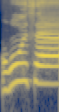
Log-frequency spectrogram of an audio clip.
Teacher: اس حرف مدہ کے بعد سبب مدہ حمزہ اسی کلمہ اسی لفظ کے اندر آ گیا، اس لیے یہاں پر مد متصل ہو گیا اور اس کو 5 الف کے برابر کھینچتے ہیں. غثاء، حمزہ کے اوپر 2 زبر تنوین ہے، ان، اور یہاں پر اظہار ہوگا یعنی ان کی آواز آپ نے کلیئر کر کے پڑھنی ہے.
